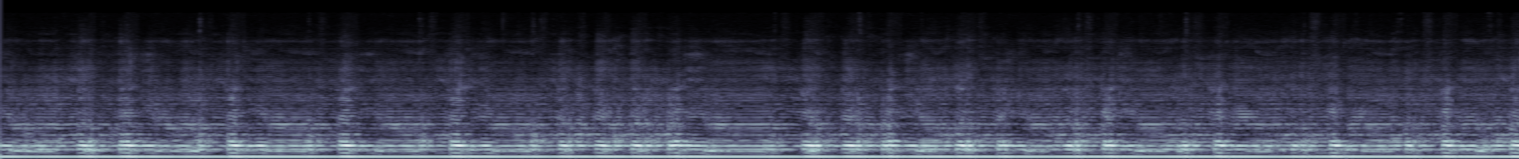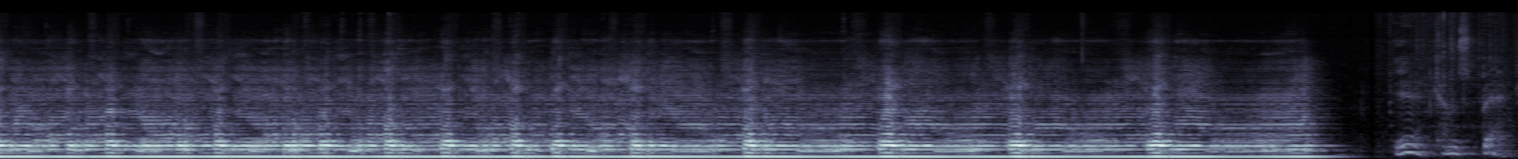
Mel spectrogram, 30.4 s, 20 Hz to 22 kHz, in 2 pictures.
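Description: Mago, a short western Arnhem Land didgeridoo pitched in F, played as a continuous drone with bright overtones and quick rhythmic accents (the 'dits') woven through it. The drone stops abruptly about 28 seconds in.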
